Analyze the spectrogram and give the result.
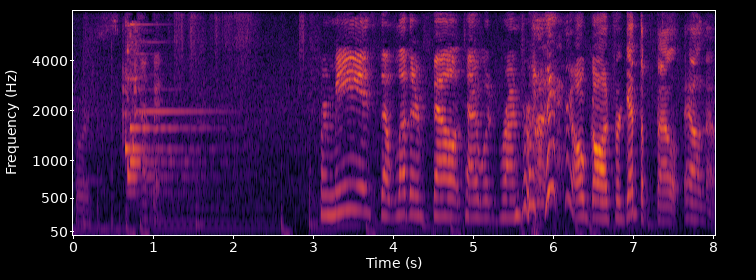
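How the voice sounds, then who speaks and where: A woman's voice: a little high, slow, loud music behind the voice. A woman hosting a casual stream chat, laughing often and steering the conversation. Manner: laughing, chatty, directs the conversation. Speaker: streamer host.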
